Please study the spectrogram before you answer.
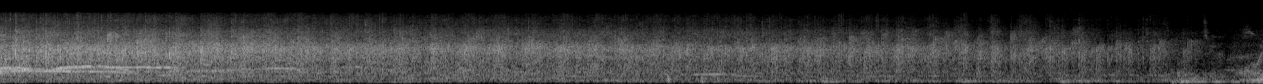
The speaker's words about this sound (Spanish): Y el podcast ganador en la categoría de Ciencia y Cultura es Noviembre nocturno. Un aplauso.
